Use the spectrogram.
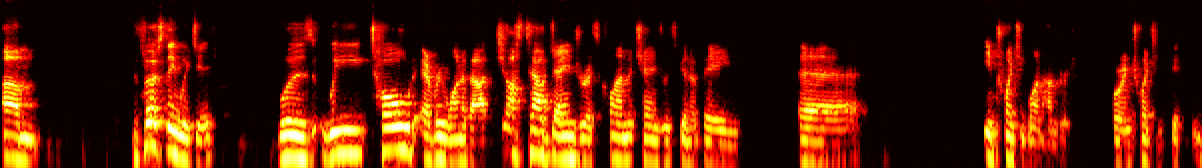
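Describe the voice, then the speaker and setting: Speaking in a strong Australian accent, a man with a medium pitch and ordinary pitch variation goes at a fairly slow pace with long, frequent pauses. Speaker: health and climate researcher. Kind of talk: online lecture. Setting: online video call.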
